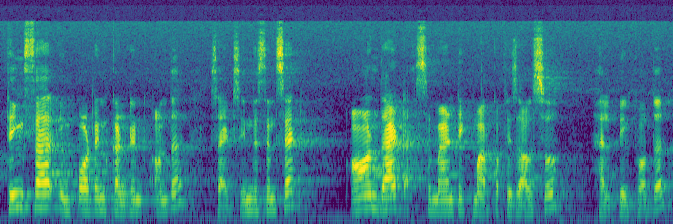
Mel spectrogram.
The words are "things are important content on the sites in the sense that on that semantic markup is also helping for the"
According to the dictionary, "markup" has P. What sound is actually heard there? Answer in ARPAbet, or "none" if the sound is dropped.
F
